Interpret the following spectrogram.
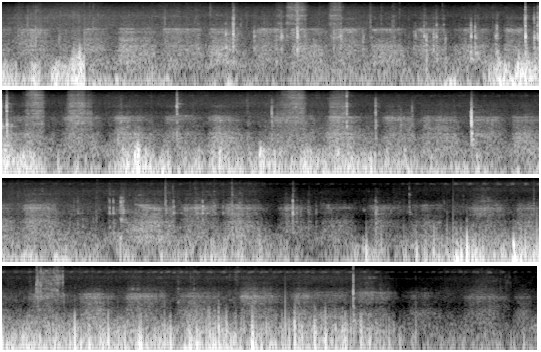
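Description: Slow, careful footsteps through dry leaf litter and grass, with irregular rustles, scrapes and clicks from gear and a camera rig being handled and set down. Low rumbles of handling noise come and go, over a faint steady insect drone.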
